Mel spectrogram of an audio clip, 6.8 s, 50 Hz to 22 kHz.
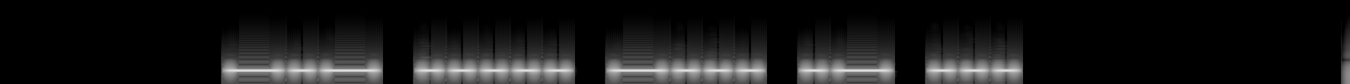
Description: Morse code, heard as a keyed tone, about 15 wpm, 700 Hz. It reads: K5BAS
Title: USA Call Signs - 5 Characters - Repeated 3x - 15wpm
